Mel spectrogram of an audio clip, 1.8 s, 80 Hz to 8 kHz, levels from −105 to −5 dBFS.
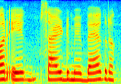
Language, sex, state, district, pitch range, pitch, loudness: Hindi, male, Uttar Pradesh, Lucknow, 240-255 Hz, 245 Hz, -17 LUFS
